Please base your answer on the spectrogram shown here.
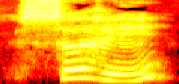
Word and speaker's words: serai: Je serai, AI, like I said, make the sound E.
